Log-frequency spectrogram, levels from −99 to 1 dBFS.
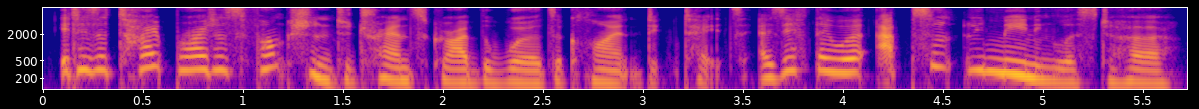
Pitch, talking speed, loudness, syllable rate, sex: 220 Hz, 210 wpm, -26 LUFS, 6.7 syllables/s, female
